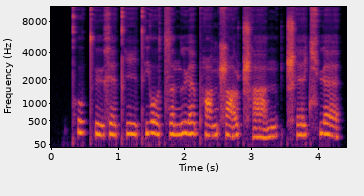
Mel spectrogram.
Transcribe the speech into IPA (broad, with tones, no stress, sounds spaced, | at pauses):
kʰ u˥˩ t̪ʰ y˨˩ x e˦ ɪ̯ t̪ʰ i˧˥ t̪ʰ j o˥˩ ʊ̯ t͡s ə˧˥ n l ɥ ɛ˥ pʰ ɑ˧˥ ŋ ʂ ɑ˧˥ ʊ̯ ʈ͡ʂʰ a˨˩˦ n | ʈ͡ʂʰ e˧˥ ɪ̯ t͡ɕʰ ɥ ɛ˥˩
